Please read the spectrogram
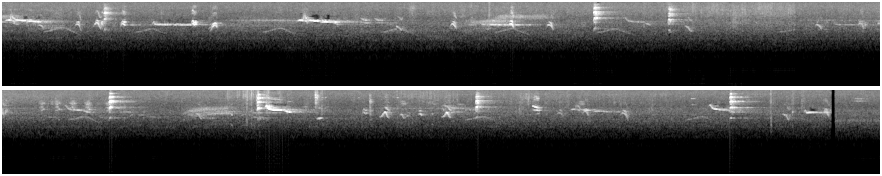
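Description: Wild songbirds calling around the garden: many short, sharp chirps and brief whistled notes, scattered irregularly over a steady background hiss.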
